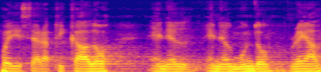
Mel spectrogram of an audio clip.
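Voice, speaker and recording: A man with a Venezuelan accent speaks in a medium pitch with a dark, mellow tone. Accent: Venezuelan-tinged Spanish. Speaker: evaluation expert, panelist. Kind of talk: conference talk.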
